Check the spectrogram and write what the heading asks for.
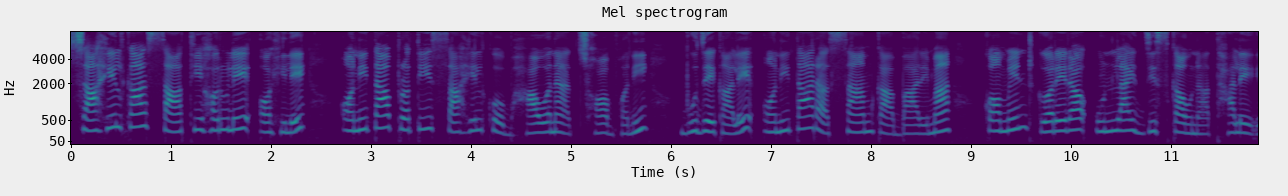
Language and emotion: Nepali, neutral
